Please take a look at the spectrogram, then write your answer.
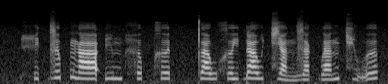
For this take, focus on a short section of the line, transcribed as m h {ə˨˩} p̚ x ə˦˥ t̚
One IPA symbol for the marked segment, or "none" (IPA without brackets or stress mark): ə˦˥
